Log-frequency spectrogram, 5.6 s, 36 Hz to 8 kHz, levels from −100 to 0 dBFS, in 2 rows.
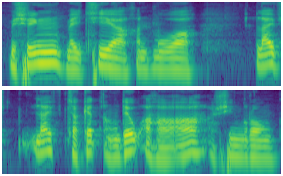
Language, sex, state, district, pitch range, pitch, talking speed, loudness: Mizo, male, Mizoram, Aizawl, 110-145 Hz, 120 Hz, 160 wpm, -18 LUFS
